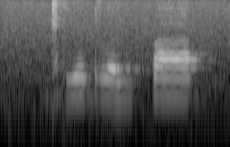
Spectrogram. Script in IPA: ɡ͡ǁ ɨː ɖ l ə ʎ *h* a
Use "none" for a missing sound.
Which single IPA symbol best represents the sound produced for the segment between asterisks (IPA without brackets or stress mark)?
f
